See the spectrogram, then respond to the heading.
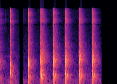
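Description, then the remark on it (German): Seven sharp knocks on a hard surface, not made with a pen, evenly spaced in a steady rhythm, fairly loud, each with a quick decay and no voices, knocked at constant intensity while testing an Nvidia RTX Voice noise filter. “Ich, ich klopfe ich klopf mal weiter mit der gleichen Intensität und hau den Filter rein.”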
